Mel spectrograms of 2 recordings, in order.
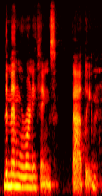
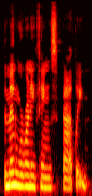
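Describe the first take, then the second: First: There is a long pause before 'badly'. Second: There is a short pause before 'badly'. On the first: The last bit is given strong emphasis. "Or if I really wanted some emphasis there, I could use a dash" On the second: The last bit is given some emphasis. "I could raise the punctuation from nothing to a comma"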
